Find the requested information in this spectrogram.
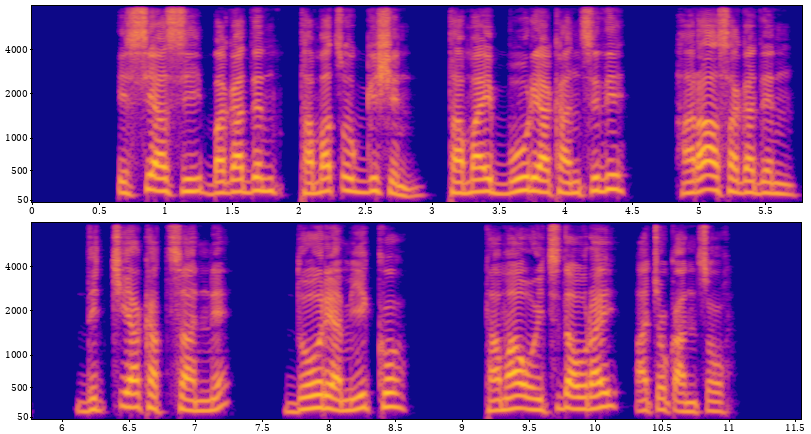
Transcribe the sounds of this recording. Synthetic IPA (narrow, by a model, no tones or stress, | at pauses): ʔɪsːɪɐsːɪbɐɡɐd̪ɛnt̪ɐmɐt͡sʼuːɡːɪʃɪnt̪ɐmɐjbuːɾɪjaːkɐnt͡sːɪd̪ɪ | hɐɾɐːsɐɡɐd̪ɛn | d̪ɪt͡ʃʼːɪjaːkɐt͡sːaːnːɛ | d̪oːɾɪjɐmiːkːɔ | t̪ɐmaːɔjt͡sːɪd̪ɐʊɾɐjʔɐt͡ʃʼɔkʼɐnt͡sʼːɔ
